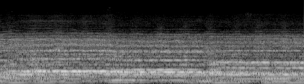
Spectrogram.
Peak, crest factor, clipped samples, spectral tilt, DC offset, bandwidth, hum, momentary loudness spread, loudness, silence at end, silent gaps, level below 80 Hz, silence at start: -4 dBFS; 12 dB; under 0.1%; -5.5 dB/octave; under 0.1%; 11.5 kHz; none; 3 LU; -17 LUFS; 0 s; none; -38 dBFS; 0 s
